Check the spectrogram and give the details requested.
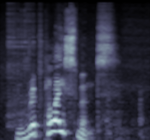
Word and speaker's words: replacement: that form to practice replacements this is a noun and the stress is on Place replacement and this means something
